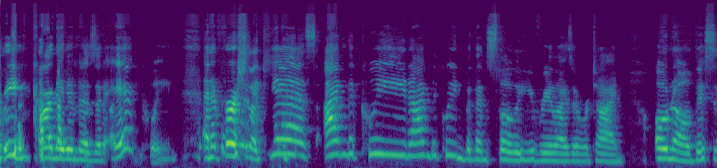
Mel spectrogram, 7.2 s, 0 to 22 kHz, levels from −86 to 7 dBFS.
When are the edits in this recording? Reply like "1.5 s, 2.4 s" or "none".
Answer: none

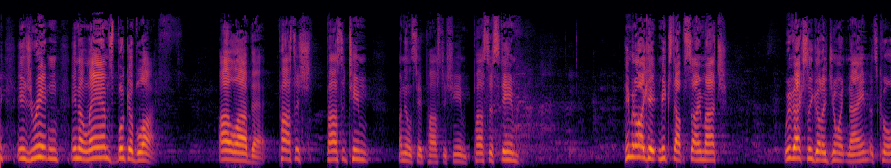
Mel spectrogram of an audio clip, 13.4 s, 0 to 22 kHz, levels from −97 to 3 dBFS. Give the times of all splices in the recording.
7.0 s

